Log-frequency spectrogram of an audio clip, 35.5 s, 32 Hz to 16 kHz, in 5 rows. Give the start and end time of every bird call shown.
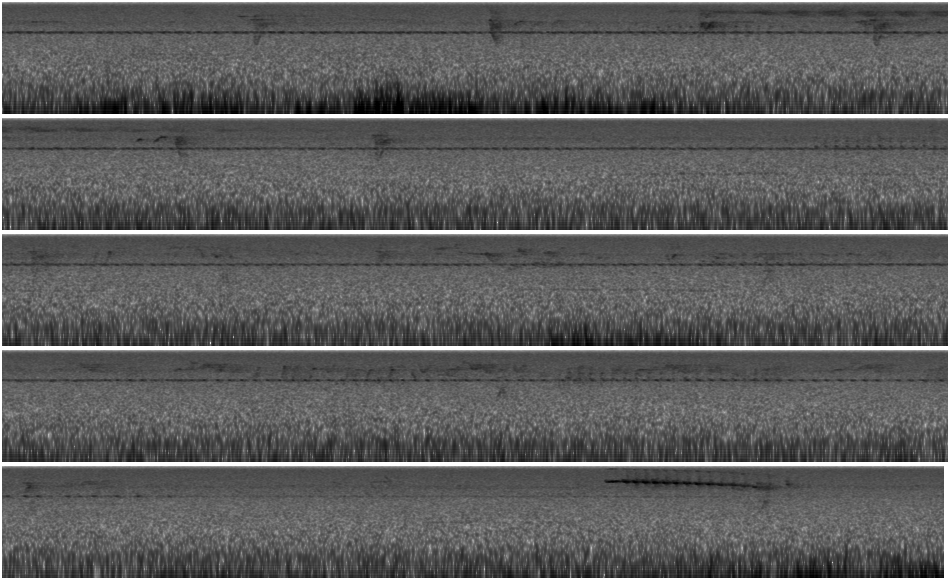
1.7s-5.5s: Black-headed Saltator (Saltator atriceps)
6.4s-10.3s: Black-headed Saltator (Saltator atriceps)
32.9s-34.3s: Rufous-tailed Hummingbird (Amazilia tzacatl)

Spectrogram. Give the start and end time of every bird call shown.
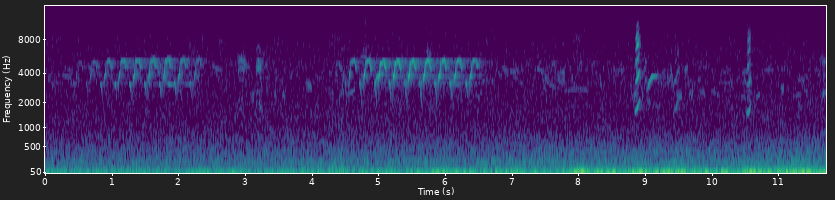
0.3s-2.3s: Hawaii Amakihi (Chlorodrepanis virens)
2.8s-3.2s: Hawaii Amakihi (Chlorodrepanis virens)
4.3s-6.5s: Hawaii Amakihi (Chlorodrepanis virens)
6.6s-10.1s: Eurasian Skylark (Alauda arvensis)
8.8s-9.5s: Hawaii Amakihi (Chlorodrepanis virens)
10.5s-10.6s: Hawaii Amakihi (Chlorodrepanis virens)

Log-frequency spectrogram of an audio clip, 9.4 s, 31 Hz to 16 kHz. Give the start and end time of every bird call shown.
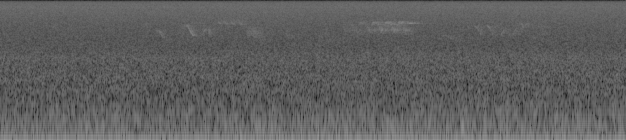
1.8s-4.8s: Fox Sparrow (Passerella iliaca)
5.3s-6.5s: MacGillivray's Warbler (Geothlypis tolmiei)
7.0s-8.5s: Yellow-rumped Warbler (Setophaga coronata)

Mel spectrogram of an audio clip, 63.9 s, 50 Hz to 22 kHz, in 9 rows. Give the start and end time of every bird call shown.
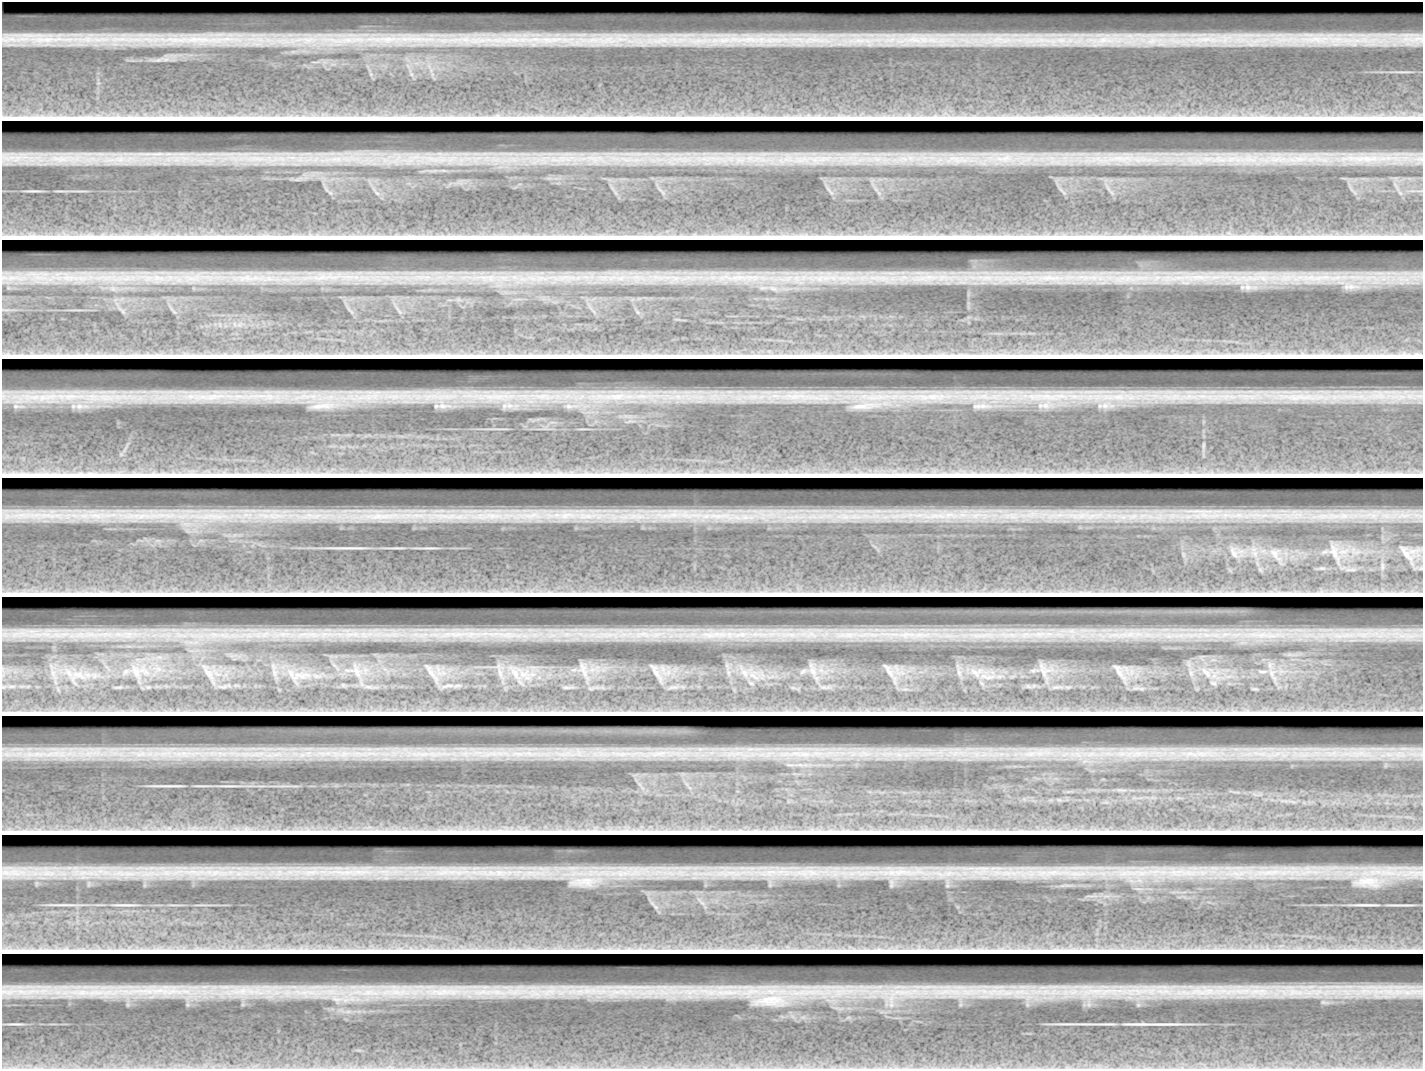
0.0s-2.3s: Buff-throated Saltator (Saltator maximus)
1.1s-3.0s: Buff-breasted Wren (Cantorchilus leucotis)
7.6s-10.2s: Buff-throated Saltator (Saltator maximus)
8.4s-18.3s: Buff-breasted Wren (Cantorchilus leucotis)
14.6s-23.8s: Mealy Parrot (Amazona farinosa)
15.0s-25.0s: Pale-vented Pigeon (Patagioenas cayennensis)
15.6s-18.4s: Buff-throated Saltator (Saltator maximus)
23.4s-37.8s: Buff-throated Saltator (Saltator maximus)
32.3s-36.6s: Cobalt-winged Parakeet (Brotogeris cyanoptera)
33.7s-43.0s: Thrush-like Wren (Campylorhynchus turdinus)
35.6s-38.0s: Buff-breasted Wren (Cantorchilus leucotis)
44.9s-49.6s: Thrush-like Wren (Campylorhynchus turdinus)
45.0s-61.0s: Pale-vented Pigeon (Patagioenas cayennensis)

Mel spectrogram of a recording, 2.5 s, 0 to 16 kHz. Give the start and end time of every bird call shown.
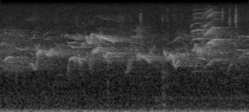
0.0s-2.3s: Red-billed Leiothrix (Leiothrix lutea)
0.8s-1.4s: Hawaii Akepa (Loxops coccineus)
1.8s-2.4s: Iiwi (Drepanis coccinea)

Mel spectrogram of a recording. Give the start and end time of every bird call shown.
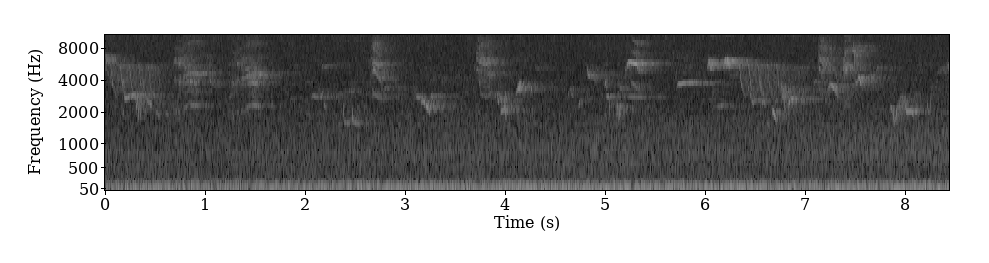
0.0s-0.7s: Eastern Towhee (Pipilo erythrophthalmus)
0.0s-8.4s: Gray Catbird (Dumetella carolinensis)
5.5s-7.1s: Eastern Towhee (Pipilo erythrophthalmus)

